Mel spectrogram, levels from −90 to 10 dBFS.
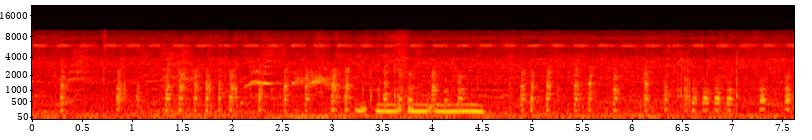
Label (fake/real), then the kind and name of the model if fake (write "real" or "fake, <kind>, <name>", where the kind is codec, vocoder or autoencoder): fake, autoencoder, DAC-VAE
